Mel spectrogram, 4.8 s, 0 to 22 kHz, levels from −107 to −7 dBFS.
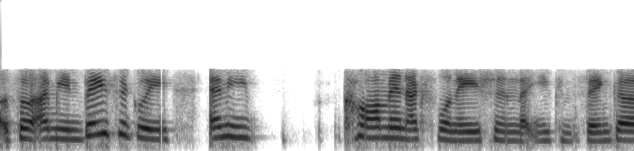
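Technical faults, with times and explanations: Throughout, Speex codec: the speech has the rough, hoarse and noisy texture of a CELP coder with too few bits to model the excitation, a level of damage that fits a bitrate around 11 kbps. It is also squeezed into a telephone-style band of about 250 Hz to 3.4 kHz, with nothing above 3.7 kHz, so the voice sounds thin and muffled, and sibilants lose their crispness.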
